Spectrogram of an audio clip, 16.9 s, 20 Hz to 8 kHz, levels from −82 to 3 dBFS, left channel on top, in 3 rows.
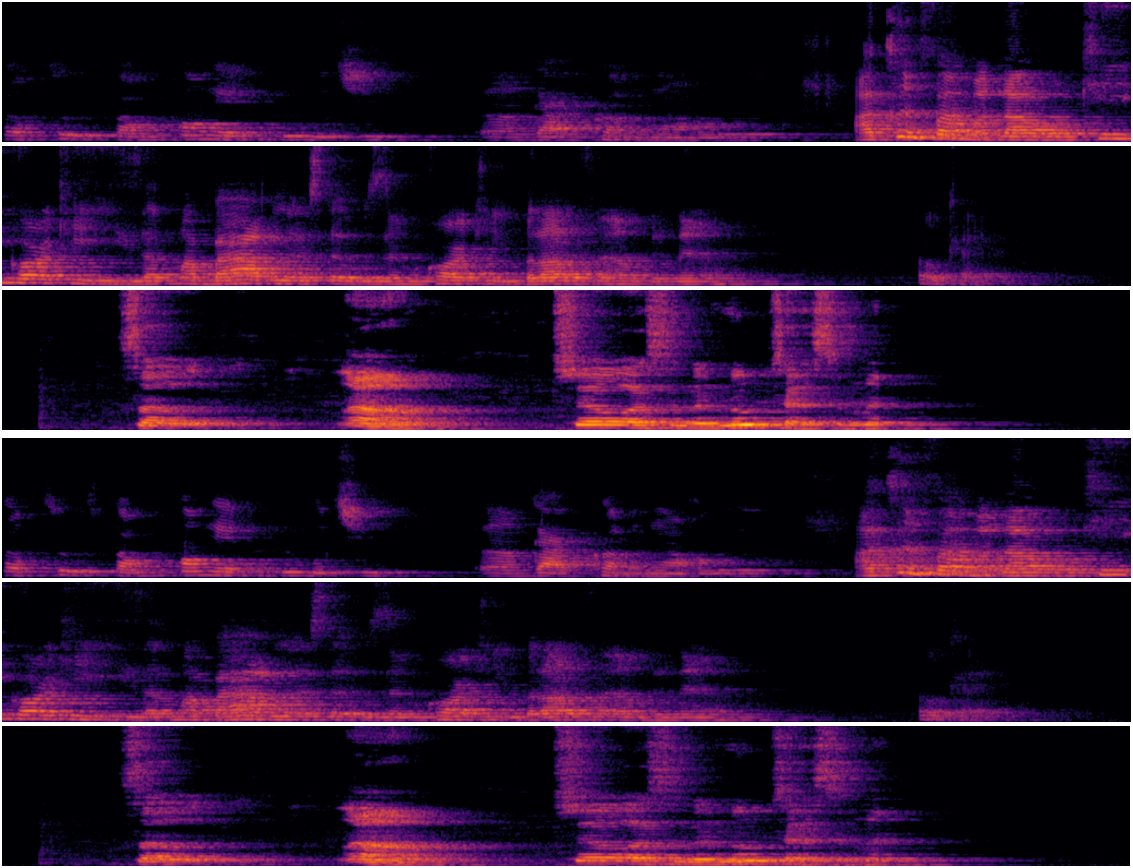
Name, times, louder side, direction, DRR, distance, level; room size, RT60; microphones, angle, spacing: voice 1, 0.0-1.9 2.4-3.8, right 3 dB, 40° right, 4 dB, 0.5 m, -38 dB
voice 2, 4.3-9.3 10.2-10.6, left 2 dB, 70° left, 2 dB, 0.8 m, -30 dB
voice 3, 11.9-12.5 13.0-13.5 14.0-15.7, left 5 dB, 40° left, 5 dB, 0.4 m, -22 dB
5.2 x 3.5 x 2.9 m, 1.1 s
head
